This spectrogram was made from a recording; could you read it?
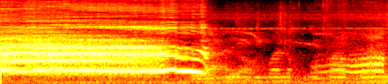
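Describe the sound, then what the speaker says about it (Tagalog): A rooster, likely a Rhode Island Red, gives one loud, drawn-out crow close by that ends abruptly, followed by quieter clucking and faint background sounds. "Yung manok ni papa yun"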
